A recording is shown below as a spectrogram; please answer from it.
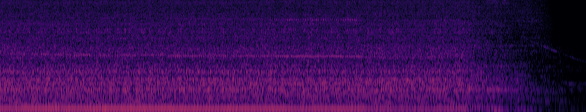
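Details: Car started during a multimeter charging test: steady, even idle hum with a smooth low throb, then shut-off; battery voltage rises, showing the alternator charging normally.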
